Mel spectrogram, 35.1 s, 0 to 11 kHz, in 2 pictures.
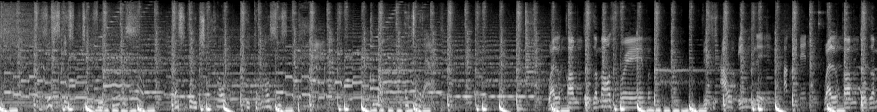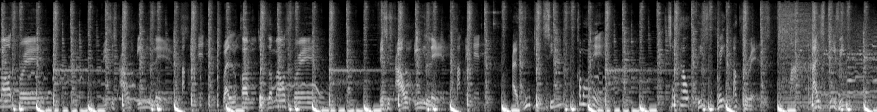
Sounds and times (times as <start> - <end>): Music: 0.0 - 35.0.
